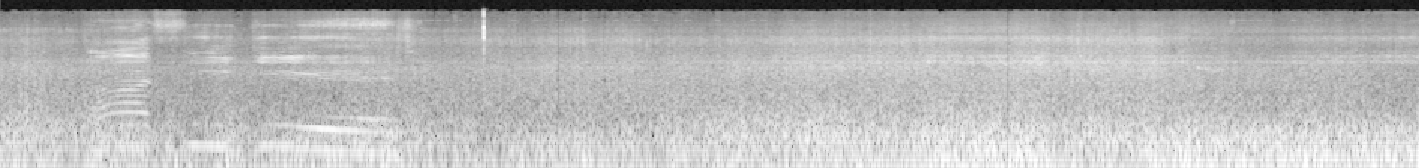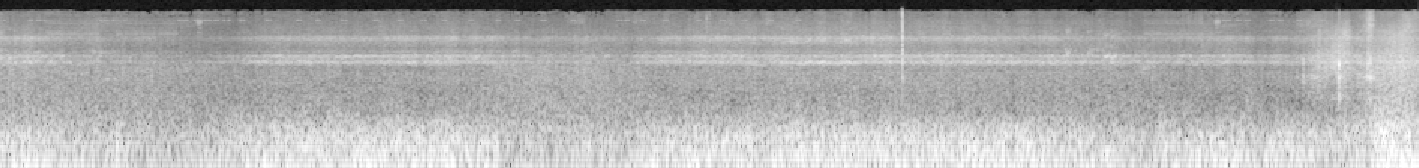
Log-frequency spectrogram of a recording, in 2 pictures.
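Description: Wind rushing over an action camera's microphone in tandem paraglider flight: a loud, steady, low buffeting. There is a short vocal sound in the first couple of seconds.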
